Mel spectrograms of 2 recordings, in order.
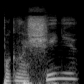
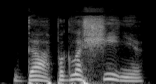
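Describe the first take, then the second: First: Said in the usual way. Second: Slow, louder, insistent "поглощение"; irritated. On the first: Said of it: "question, puzzled echo". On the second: Acted. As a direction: hammer it home, losing patience. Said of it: "Фея всё больше раздражалась". (медленно и громче, раздражённо)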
